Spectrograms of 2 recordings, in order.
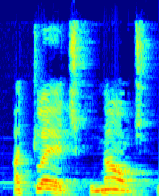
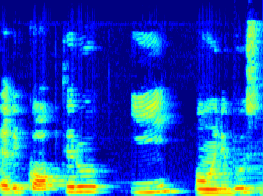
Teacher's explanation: todas essas palavras elas ficaram em um conjunto das proparoxítonas, porque a sílaba tônica é a antepenúltima sílaba, uma antes da última.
